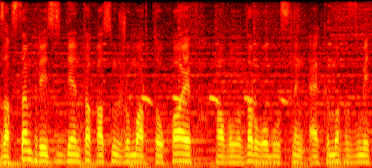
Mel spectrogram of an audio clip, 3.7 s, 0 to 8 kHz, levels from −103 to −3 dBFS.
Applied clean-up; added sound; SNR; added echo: none; Bird; 14 dB; none.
